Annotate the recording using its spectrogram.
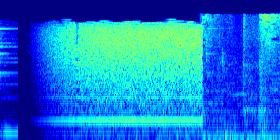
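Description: A loud burst of static-like hiss with a steady mid-pitched tone under it. It fades in within a fraction of a second, holds evenly for about a second, then cuts off abruptly. It is an edited-in sound effect, not part of the scene.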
